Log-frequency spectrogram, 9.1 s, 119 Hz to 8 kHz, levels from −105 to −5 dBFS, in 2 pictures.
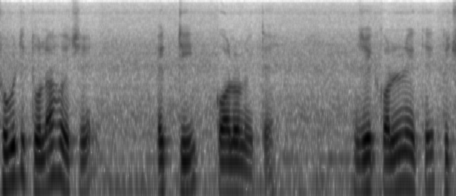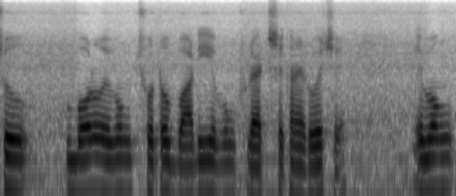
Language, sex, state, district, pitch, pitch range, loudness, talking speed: Bengali, male, West Bengal, Jhargram, 130 Hz, 115-135 Hz, -16 LUFS, 130 wpm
